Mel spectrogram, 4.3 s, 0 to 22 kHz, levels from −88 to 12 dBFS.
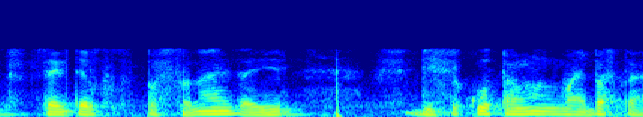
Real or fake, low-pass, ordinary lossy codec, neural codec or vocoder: fake; 7.2 kHz; AAC, 16 kbps; codec, 16 kHz, 2 kbps, FreqCodec, larger model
